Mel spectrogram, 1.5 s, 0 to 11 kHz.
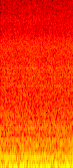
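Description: A 2017 Ford 6.7 Powerstroke diesel pickup towing about 30,000 lbs with an excavator on the trailer, heard as a steady low engine drone and road rumble, mixed with buffeting from strong wind.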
